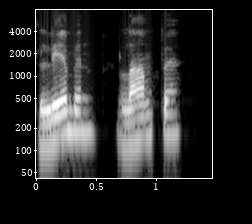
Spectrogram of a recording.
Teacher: якщо вона стоїть попереду то звичайно тут буде вона чітка буде л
